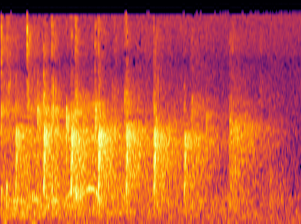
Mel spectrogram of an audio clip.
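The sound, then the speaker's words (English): An audience claps in a loose, fairly steady rhythm of about eight or nine soft beats that gradually fade, set against a low wash of crowd noise, with no one speaking. “That call, okay, you can clap.”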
